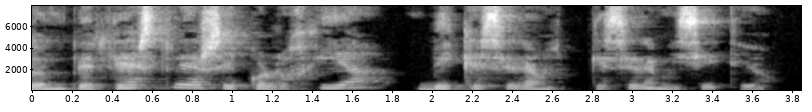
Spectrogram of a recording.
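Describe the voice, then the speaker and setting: A woman with a high pitch and a dark, mellow tone. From Spain. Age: 60s. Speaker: psychotherapist. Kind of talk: interview conversation.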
